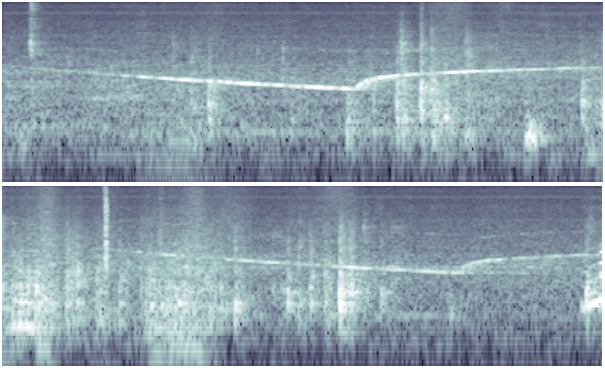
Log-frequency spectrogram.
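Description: A fire truck siren from a TV speaker, wailing: one tone that slowly falls over a couple of seconds and then climbs back up, twice. A few short knocks and rustles come through in the middle.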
